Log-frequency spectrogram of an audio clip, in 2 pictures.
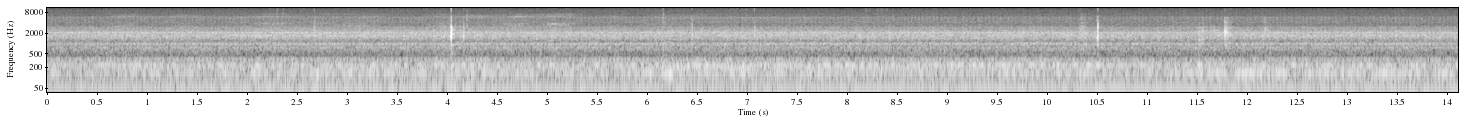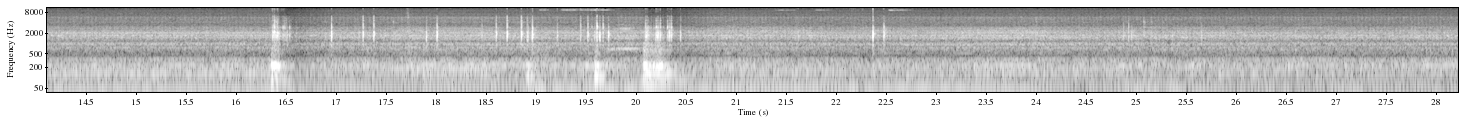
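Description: An off-road 4x4's engine running steadily as it crawls down a rough grassy slope. A sharp knock comes about sixteen seconds in, and a cluster of knocks and clunks follows a few seconds later.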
